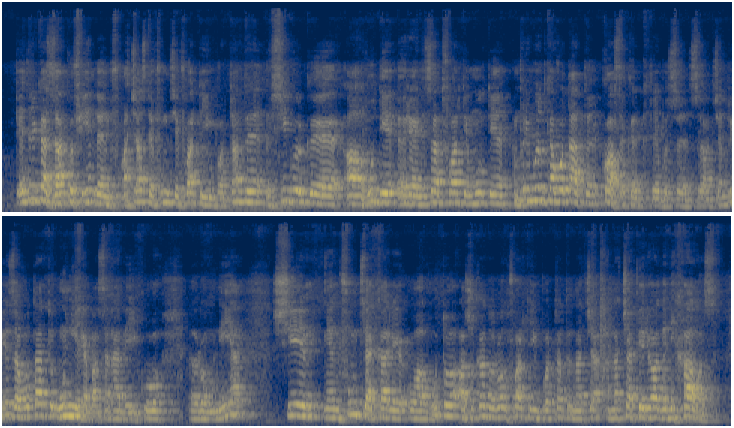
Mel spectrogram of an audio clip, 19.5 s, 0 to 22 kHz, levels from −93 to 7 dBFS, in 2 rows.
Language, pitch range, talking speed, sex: Romanian, 155-195 Hz, 170 wpm, male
